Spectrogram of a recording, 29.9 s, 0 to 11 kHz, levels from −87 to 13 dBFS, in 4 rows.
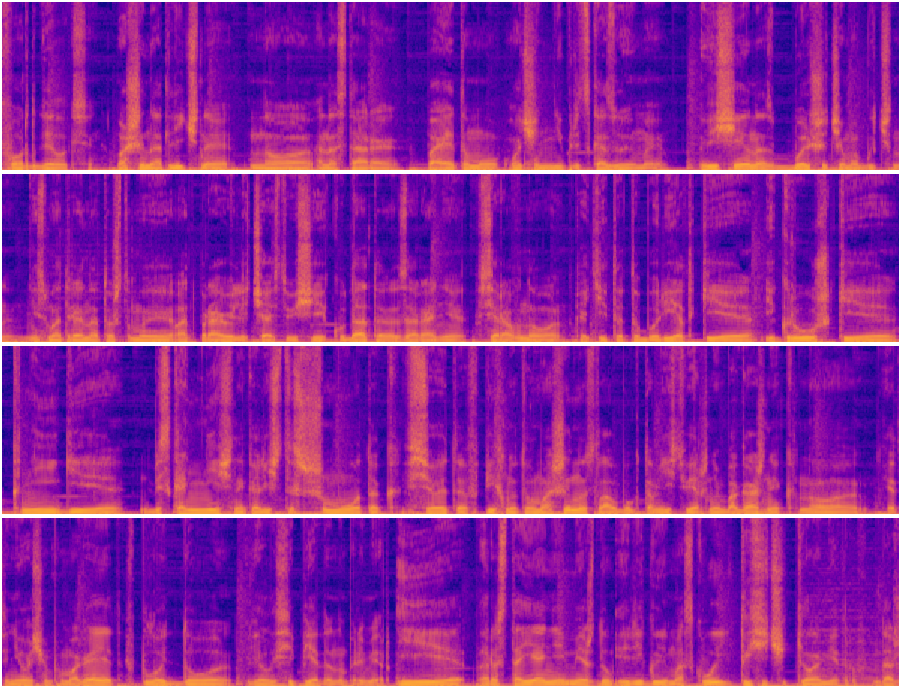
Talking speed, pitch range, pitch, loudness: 130 wpm, 85-100 Hz, 90 Hz, -13 LUFS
